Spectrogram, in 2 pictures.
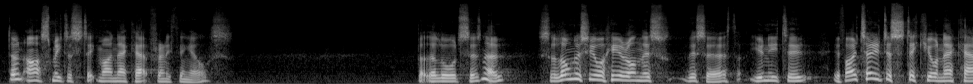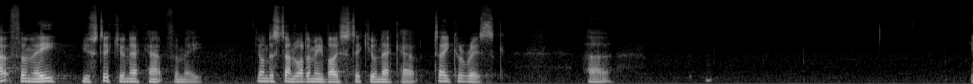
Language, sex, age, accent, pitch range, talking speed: English, male, 50-69, British, 125-180 Hz, 185 wpm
